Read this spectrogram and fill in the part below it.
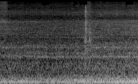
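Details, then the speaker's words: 1997 Dodge B3500 van that sat 3 years, brakes spongy and coolant empty: steady idle with a constant airy hiss and sucking; vacuum leak through the intake manifold gasket, also pulling vacuum in the crankcase at the oil fill cap. "you can hear start hissing and sucking from other [Music] places this car is not supposed to have it's supposed to have pressure not back [Music] in"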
